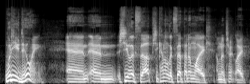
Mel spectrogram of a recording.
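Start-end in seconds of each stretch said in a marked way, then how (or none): 0.1-0.9 higher-pitched imitation of a baffled friend; retold startled question, pitched up; baffled demand. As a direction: act out catching someone in the act. Friend catches child biting wrapped cheese.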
